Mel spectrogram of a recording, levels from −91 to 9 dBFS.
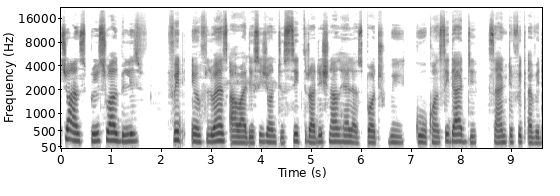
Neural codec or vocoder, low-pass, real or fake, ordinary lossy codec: none; none; real; none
